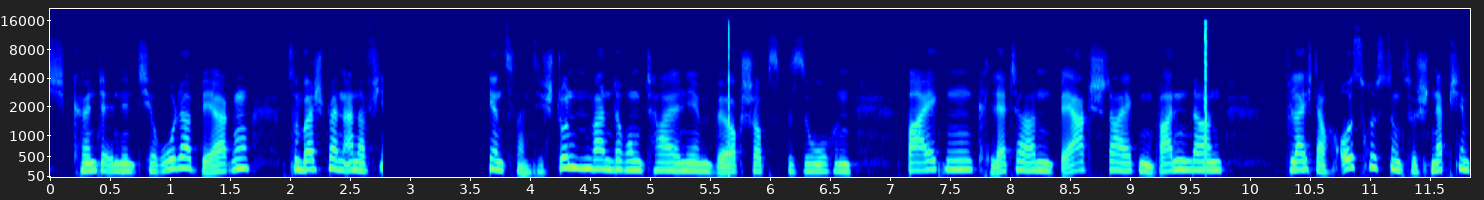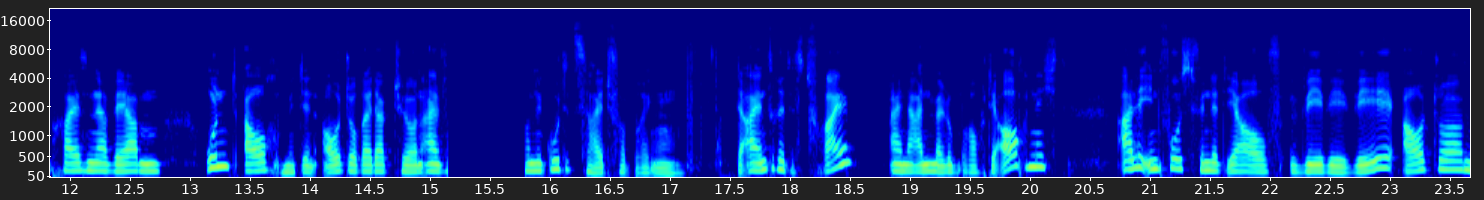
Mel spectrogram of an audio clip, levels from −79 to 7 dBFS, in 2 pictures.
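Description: At 2.77 s, right after "an einer", the speech cuts to silence for about 0.89 s and resumes at 3.67 s. This is a playback stall, most likely because the player ran short of data or its audio thread was held up, so nothing reached the output until it caught up.

At 5.65 s and again at 9.62 s, a loud crack lasting about 10 ms cuts across the speech. Each is an uninitialised buffer: a block was sent to the output before any audio had been written into it, so whatever values were left in memory played as samples, giving that abrupt crack.

A second playback stall falls between 15.14 s and 15.80 s. The sound drops out for about 0.65 s before continuing with "eine gute". The likely cause is again the player being starved of data or blocked, leaving the output silent until it recovered.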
